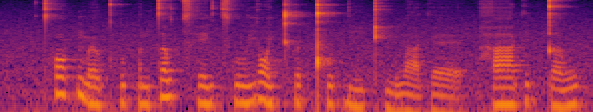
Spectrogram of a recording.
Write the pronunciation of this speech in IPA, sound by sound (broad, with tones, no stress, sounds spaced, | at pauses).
t̪ʰ ɔː˥ k̚ m œː˨ kʷʰ ɐ˧ p̚ ɐ˧ n t̪ ɐ˥ w t͡sʰ e˨˥ j t͡sʰ uː˨˥ j ɔː˨˥ j kʰ ɵ˧ t̚ kʷʰ ɐ˧ t̚ j iː˨˧ kʰ iː˨˩ w aː˨˩ k ɛː˨˩ | h aː˨ k ɪ˧ k̚ t̪ ɐ˨˧ w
